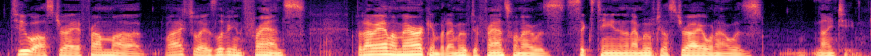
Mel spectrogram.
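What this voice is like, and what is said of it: Slight Australian accent. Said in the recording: “I still speak with an Aussie accent, sort of. ... I caught that.”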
